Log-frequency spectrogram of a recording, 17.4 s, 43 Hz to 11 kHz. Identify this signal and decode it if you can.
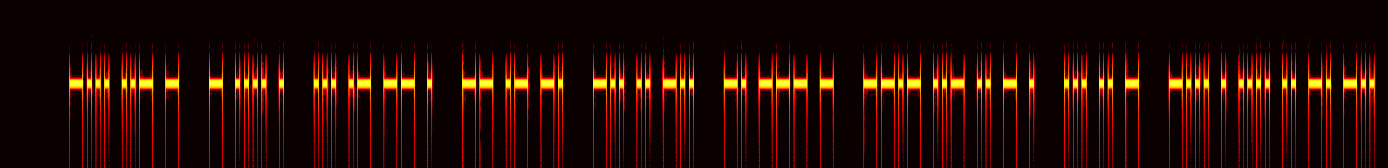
Morse code, heard as a keyed tone, about 22 wpm, 700 Hz. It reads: BUT THE SAME MAN DID NOT QUITE SIT BEHIND
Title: A Sound Of Thunder 22wpm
